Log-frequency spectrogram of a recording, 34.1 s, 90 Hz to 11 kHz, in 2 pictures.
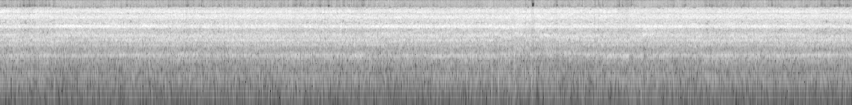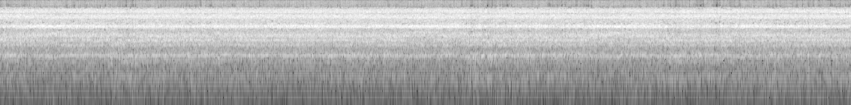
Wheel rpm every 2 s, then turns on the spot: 230, 230, 230, 220, 230, 270, 230, 220, 230, 230, 230, 230, 220, 230, 220, 220, 230.
none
